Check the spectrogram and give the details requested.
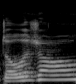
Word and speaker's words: Dolezal: wow well it's funny Rachel dool I guess it's pronounced doal yeah do she even okay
